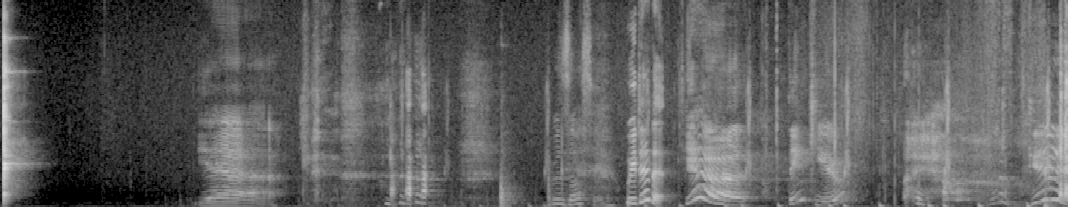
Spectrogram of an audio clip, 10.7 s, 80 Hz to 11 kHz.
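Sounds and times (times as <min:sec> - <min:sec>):
drinking glasses clinking in a toast: 0:00.0 - 0:00.4
speech: 0:05.7 - 0:10.6.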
